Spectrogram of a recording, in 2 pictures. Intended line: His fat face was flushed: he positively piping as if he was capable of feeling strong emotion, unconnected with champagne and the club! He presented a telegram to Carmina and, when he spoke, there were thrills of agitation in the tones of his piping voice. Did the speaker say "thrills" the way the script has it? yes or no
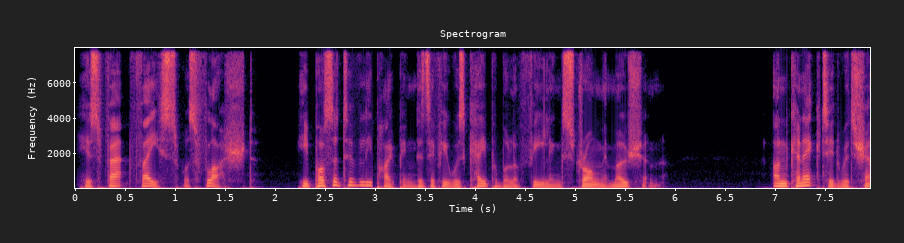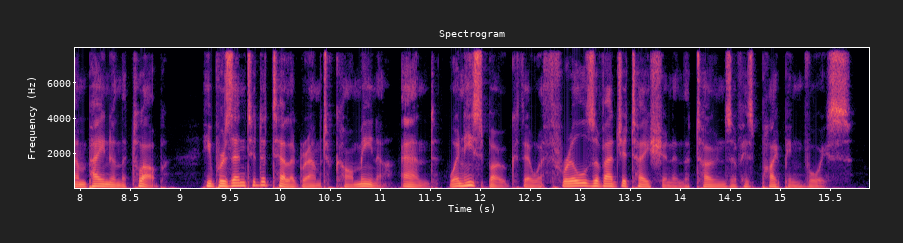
yes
